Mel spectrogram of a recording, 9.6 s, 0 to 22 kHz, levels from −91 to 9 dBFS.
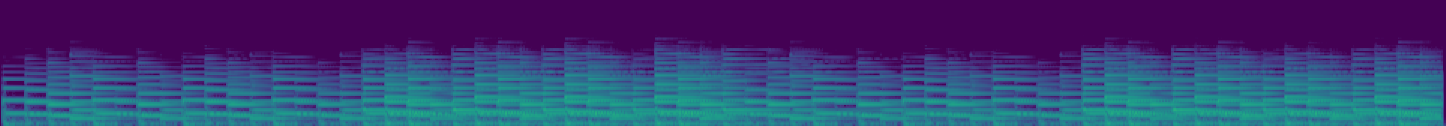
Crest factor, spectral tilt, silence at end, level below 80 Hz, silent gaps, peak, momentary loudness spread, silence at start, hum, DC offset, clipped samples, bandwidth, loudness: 14 dB; -5 dB/octave; 0 s; -50 dBFS; none; -20 dBFS; 6 LU; 0 s; none; under 0.1%; under 0.1%; 6.2 kHz; -34 LUFS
